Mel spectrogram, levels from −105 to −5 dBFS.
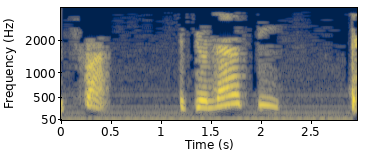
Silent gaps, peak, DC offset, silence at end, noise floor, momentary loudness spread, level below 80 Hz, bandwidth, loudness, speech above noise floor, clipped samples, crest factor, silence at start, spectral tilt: none; -2 dBFS; under 0.1%; 0 s; -44 dBFS; 19 LU; -44 dBFS; 3.8 kHz; -18 LUFS; 26 dB; under 0.1%; 18 dB; 0.2 s; -9 dB/octave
